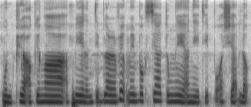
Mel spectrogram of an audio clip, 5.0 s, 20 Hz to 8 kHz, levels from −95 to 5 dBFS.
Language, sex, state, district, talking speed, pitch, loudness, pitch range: Mizo, female, Mizoram, Aizawl, 250 wpm, 180 Hz, -17 LUFS, 170-190 Hz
